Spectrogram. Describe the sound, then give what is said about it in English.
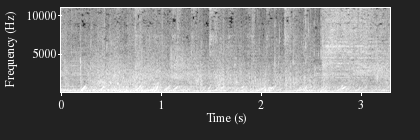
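Water rushes and gurgles steadily into a submarine's exit chamber, a continuous churning fill with bubbling, sloshing texture and a low rumbling undertone, fairly loud, with no voices. “Filling exit chamber with water.”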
